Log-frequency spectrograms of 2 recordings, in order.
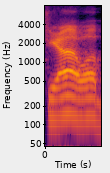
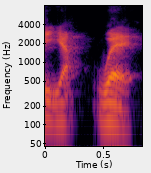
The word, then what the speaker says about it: Yahweh: And they changed Yahweh's name, which is clearly pronounced Yahwa based upon Torah, based upon Haya, to Yahweh.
